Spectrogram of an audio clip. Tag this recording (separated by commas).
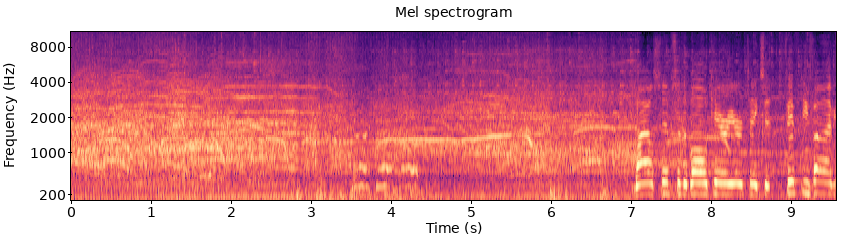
Speech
